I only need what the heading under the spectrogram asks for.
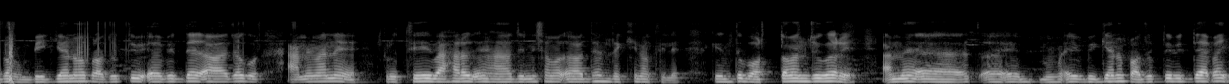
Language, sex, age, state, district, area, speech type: Odia, male, 18-30, Odisha, Kendujhar, urban, spontaneous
